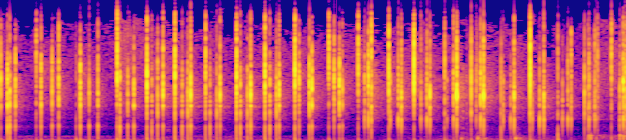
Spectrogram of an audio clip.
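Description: Long glossy black nails tap and scratch quickly across the top and sides of a small, solid black soap bar standing on a table. A rapid run of short, crisp clicks and bright scratchy strokes follows one another with almost no ring, over a faint low background.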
